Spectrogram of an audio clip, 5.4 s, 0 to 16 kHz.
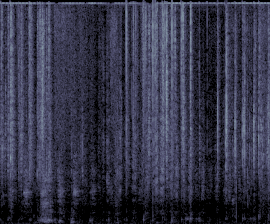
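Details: Schipperke at Ebony's ninth birthday party, April 2013, indoors: quick breathy panting and sniffing in rough, noisy bursts, with faint voices in the background.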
